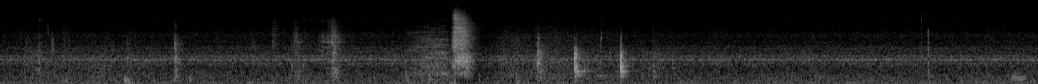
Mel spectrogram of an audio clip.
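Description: Light metallic clicks and taps as a small brass valve stem is handled and test-fitted into a steel collet block, with one louder knock about halfway through. A faint steady hum runs underneath.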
